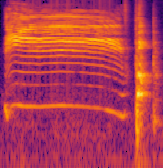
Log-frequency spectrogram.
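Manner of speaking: loud, high heave then pop; heaving shout. Pretend. Final pull with children, loud heave. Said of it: "grab onto the leaves and say".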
